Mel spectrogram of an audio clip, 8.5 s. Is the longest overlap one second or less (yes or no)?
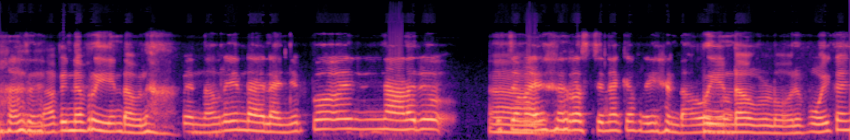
yes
